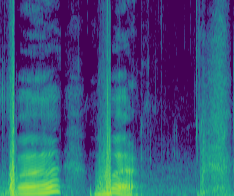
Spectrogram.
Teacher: ये लेबियोडेंटल साउंड है, नीचे का ओंठ ऊपर के दांत को टच कर रहा है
